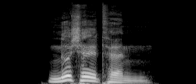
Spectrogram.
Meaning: inflection of nuscheln: 1. first/third-person plural preterite 2. first/third-person plural subjunctive II
- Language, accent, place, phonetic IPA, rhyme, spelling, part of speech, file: German, Germany, Berlin, [ˈnʊʃl̩tn̩], -ʊʃl̩tn̩, nuschelten, verb, De-nuschelten.ogg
